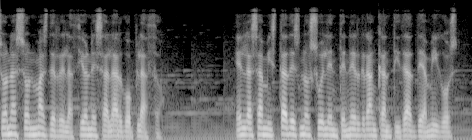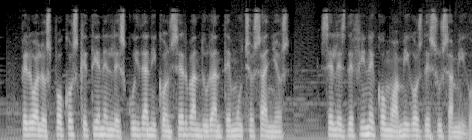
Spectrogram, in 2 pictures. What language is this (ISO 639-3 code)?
spa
